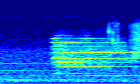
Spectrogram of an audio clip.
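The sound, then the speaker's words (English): A church bell strikes partway through and keeps ringing with a shimmering, sustained tone, heard faintly in the background with no one talking. “So like you hear these bells in the background.”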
